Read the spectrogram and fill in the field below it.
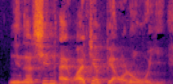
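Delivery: ordinary talk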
